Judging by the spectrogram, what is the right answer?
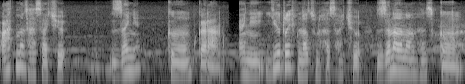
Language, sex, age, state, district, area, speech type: Kashmiri, male, 45-60, Jammu and Kashmir, Srinagar, urban, spontaneous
